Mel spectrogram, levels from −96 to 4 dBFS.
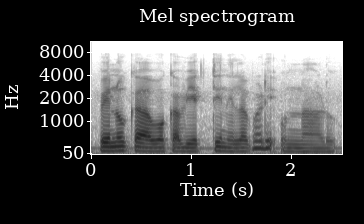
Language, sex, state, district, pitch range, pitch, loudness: Telugu, male, Telangana, Hyderabad, 105-125 Hz, 110 Hz, -18 LUFS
